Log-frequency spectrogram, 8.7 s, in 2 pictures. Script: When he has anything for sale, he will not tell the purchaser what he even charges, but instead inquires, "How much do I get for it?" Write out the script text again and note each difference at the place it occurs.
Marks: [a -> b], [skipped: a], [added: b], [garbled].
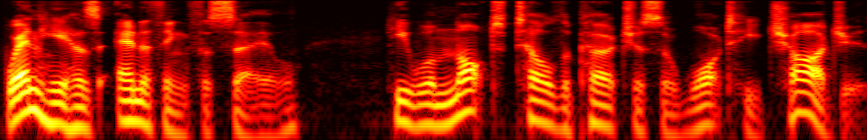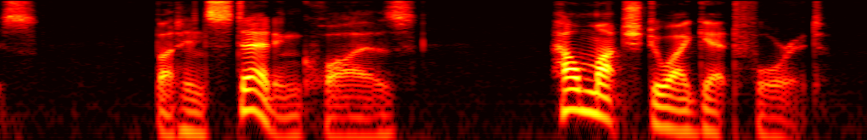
When he has anything for sale, he will not tell the purchaser what he [skipped: even] charges, but instead inquires, "How much do I get for it?"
